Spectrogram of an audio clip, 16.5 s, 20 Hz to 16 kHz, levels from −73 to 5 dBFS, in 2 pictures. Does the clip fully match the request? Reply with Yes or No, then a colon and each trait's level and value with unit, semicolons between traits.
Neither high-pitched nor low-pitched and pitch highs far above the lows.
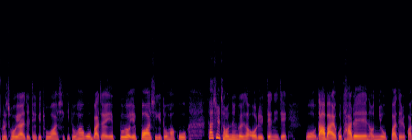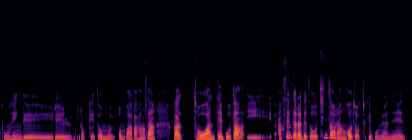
Yes: medium, 165 Hz; wide, 6.3 semitones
